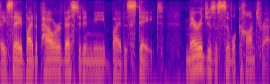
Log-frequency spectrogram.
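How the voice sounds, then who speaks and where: Medium in pitch, a man speaks at a fairly slow pace. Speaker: video blogger. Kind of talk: opinion rant. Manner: flat and even.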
